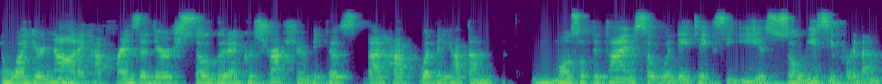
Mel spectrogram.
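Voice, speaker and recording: A woman with a non-native accent speaks at a very deep, low pitch and a moderate pace. Her intonation is fairly even, with hardly any pauses. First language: not English. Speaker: architecture exam panelist. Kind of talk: panel discussion.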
